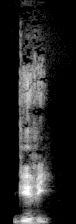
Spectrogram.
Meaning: past participle of guérir
- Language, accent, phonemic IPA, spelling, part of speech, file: French, France, /ɡe.ʁi/, guéri, verb, LL-Q150 (fra)-guéri.wav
